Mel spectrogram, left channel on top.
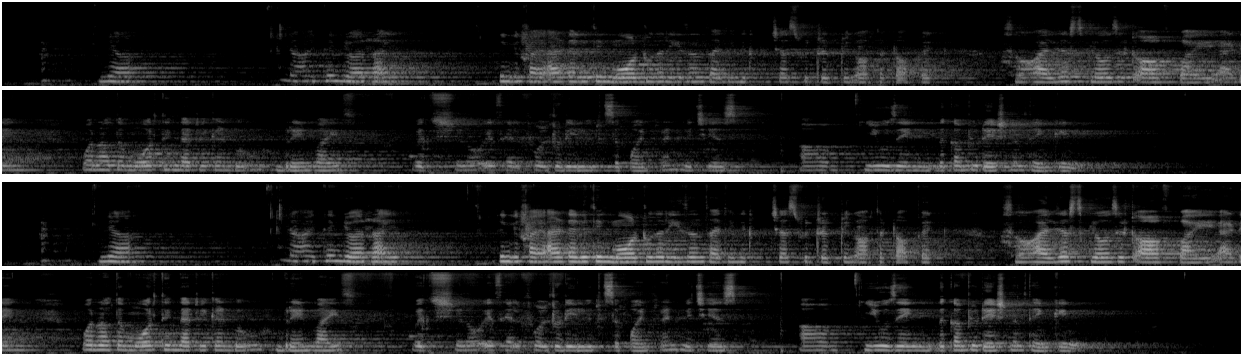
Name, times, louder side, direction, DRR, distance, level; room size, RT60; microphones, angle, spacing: voice 1, 1.0-1.4 2.7-4.0 4.8-9.3 9.6-15.9 16.5-19.7 20.4-23.2, right 4 dB, 50° right, 7 dB, 0.6 m, -33 dB
20.5 x 15.5 x 3.3 m, 3.0 s
head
